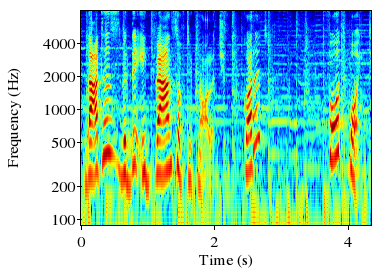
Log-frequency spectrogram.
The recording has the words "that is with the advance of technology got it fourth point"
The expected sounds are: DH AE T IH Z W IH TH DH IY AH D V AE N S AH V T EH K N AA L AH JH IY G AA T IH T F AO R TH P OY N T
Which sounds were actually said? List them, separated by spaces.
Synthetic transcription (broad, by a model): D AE T IH Z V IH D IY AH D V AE N S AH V T EH K N AA L AH JH IY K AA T IH T F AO R T P OY N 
